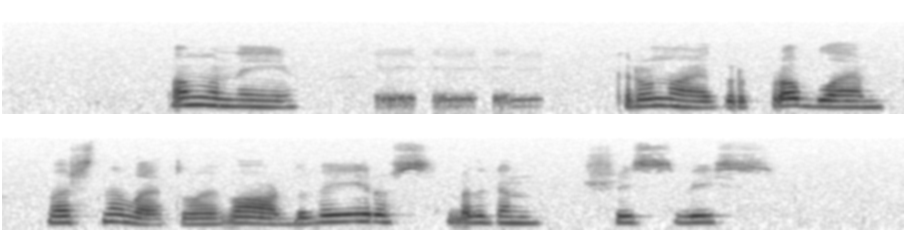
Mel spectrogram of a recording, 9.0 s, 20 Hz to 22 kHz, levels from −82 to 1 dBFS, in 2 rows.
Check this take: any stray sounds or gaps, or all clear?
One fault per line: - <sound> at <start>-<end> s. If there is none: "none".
- laugh at 1.9-2.7 s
